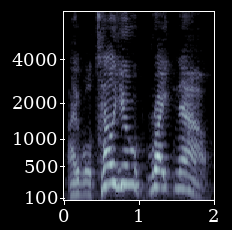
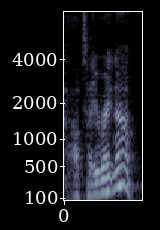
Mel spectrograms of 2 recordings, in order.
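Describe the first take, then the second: First: Louder, slower, stressing "tell"; emphatic. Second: Said in the usual way. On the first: Shown as a demonstration. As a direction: punch "tell" in "I will tell you right now".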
